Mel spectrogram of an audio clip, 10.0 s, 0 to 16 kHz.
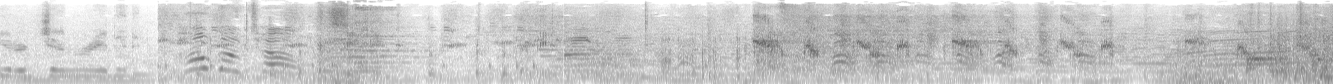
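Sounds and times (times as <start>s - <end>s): film score music: 0.0s - 10.0s
quack-like squawking calls: 3.4s - 9.9s.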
